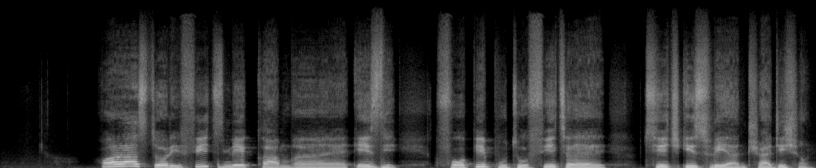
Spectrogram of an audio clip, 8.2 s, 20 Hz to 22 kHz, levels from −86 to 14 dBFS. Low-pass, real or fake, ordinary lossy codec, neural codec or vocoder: none; fake; none; autoencoder, 48 kHz, 32 numbers a frame, DAC-VAE, trained on Japanese speech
